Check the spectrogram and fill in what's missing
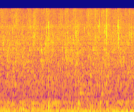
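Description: Water poured and trickling steadily as a child fills it with a new toy, an unbroken liquid stream heard close by throughout, with no talking.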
